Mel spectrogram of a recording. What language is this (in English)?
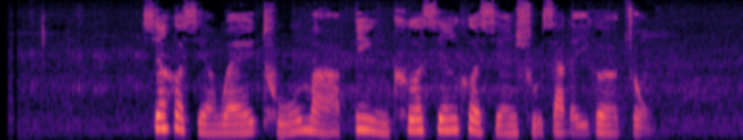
Chinese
